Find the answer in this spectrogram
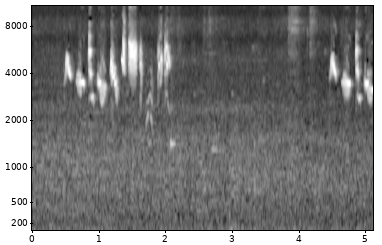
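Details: Common whitethroat (Törnsångare) singing in Södra Årstalundens Koloniträdgård, Södermalm, central Stockholm, Sweden, on 25 May 2024: a short, scratchy warble of quick high notes, a pause, then another phrase starting, over low city hum.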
